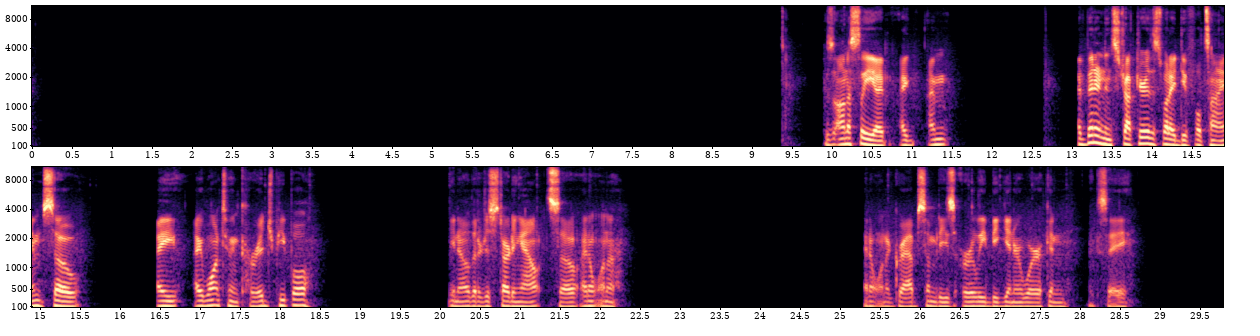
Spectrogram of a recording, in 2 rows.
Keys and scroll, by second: 21.6 q, 22.8 s, 26.3 s, 29.6 shift+f.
